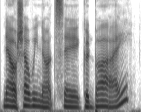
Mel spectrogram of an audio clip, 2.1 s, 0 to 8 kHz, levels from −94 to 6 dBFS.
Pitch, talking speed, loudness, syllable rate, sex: 160 Hz, 200 wpm, -15 LUFS, 3.8 syllables/s, female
